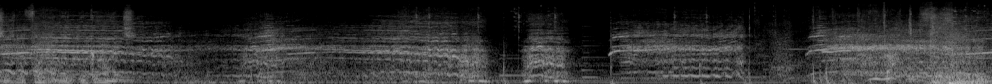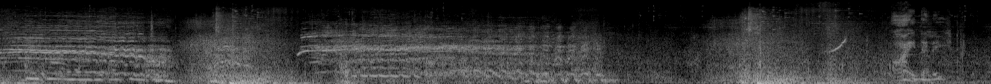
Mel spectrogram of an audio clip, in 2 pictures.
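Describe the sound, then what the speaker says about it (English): Horses in The Witcher 3 video game neigh and whinny repeatedly, loud and close, with hooves clip-clopping underneath and someone speaking at times between the calls. "I've got to call all the horses before they wake the guards."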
